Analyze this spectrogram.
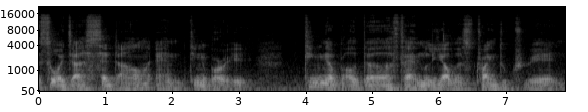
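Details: Ataxic dysarthria in an adult man with spinocerebellar ataxia, diagnosed by a neurologist about 20 years earlier in his twenties.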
